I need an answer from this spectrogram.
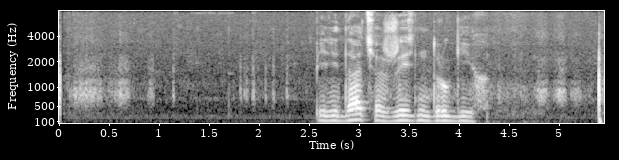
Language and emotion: Russian, neutral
